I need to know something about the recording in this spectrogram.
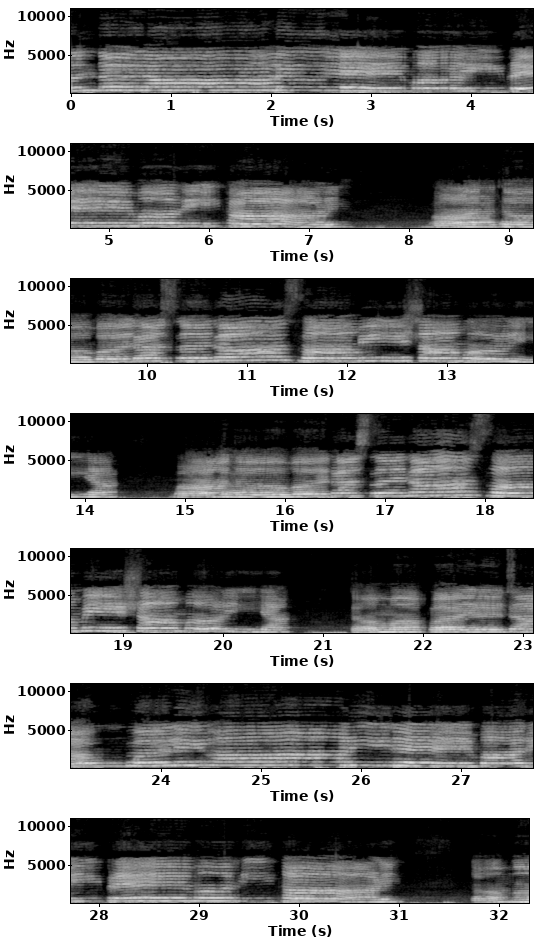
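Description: A high voice singing a Gujarati devotional thal song to Krishna, in long melodic phrases with short breaks for breath between them.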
